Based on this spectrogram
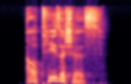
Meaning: strong/mixed nominative/accusative neuter singular of artesisch
- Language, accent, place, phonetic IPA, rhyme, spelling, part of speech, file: German, Germany, Berlin, [aʁˈteːzɪʃəs], -eːzɪʃəs, artesisches, adjective, De-artesisches.ogg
